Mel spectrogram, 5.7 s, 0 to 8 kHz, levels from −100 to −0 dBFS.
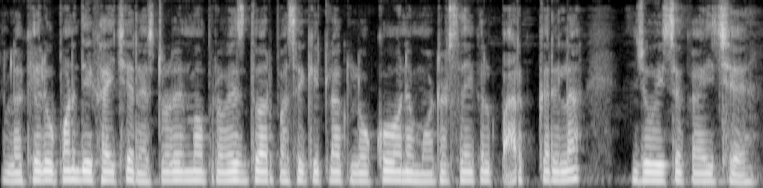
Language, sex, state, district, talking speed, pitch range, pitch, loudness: Gujarati, male, Gujarat, Valsad, 180 wpm, 130-140 Hz, 140 Hz, -15 LUFS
